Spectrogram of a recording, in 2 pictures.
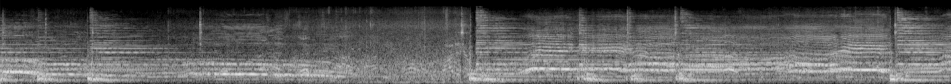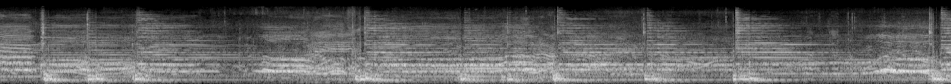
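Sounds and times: drum strikes: 0.0 - 2.4, 4.6 - 19.0
steady drone: 4.8 - 19.0.

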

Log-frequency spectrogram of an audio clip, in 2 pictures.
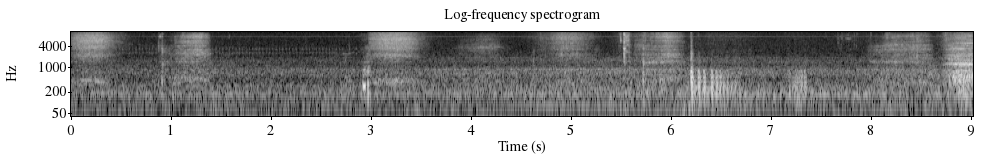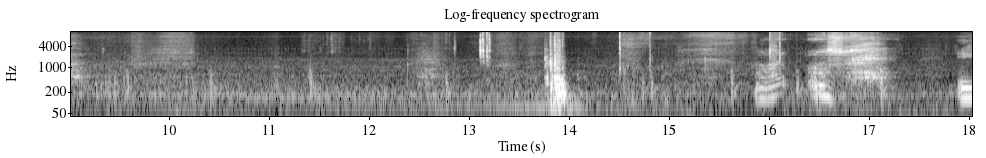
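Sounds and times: low hum in car cabin: 0.0 - 18.0
breathy rustles: 8.0 - 10.4.

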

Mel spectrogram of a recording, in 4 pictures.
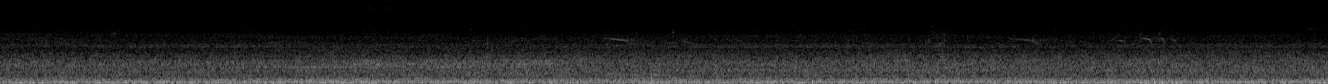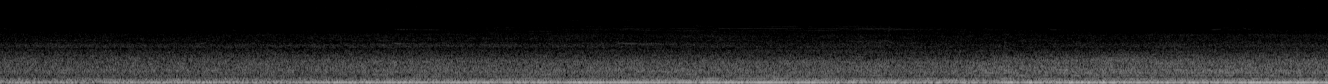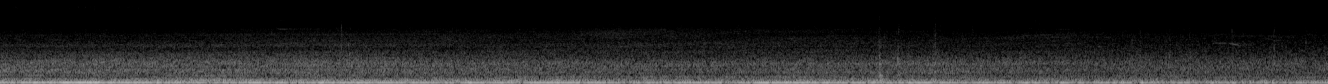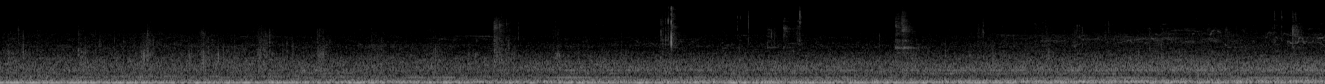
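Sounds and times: low outdoor rumble: 0.0 - 53.0.

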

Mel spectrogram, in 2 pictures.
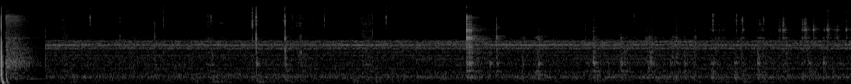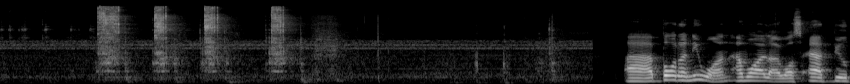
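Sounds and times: metal parts clicking and tapping: 4.7 - 11.6
hand ratchet clicking: 7.2 - 11.6.

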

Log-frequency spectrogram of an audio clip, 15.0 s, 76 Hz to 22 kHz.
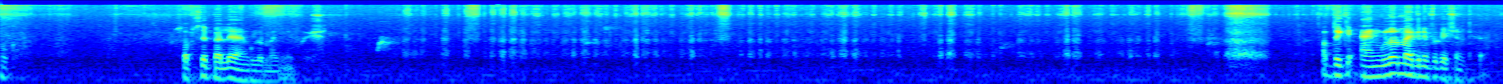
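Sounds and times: pen scratching on paper: 4.0 - 12.5.

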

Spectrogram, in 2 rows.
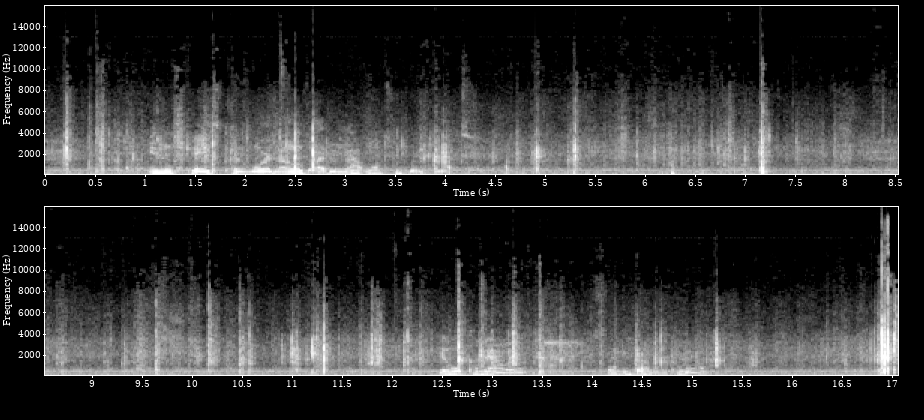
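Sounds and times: plastic packaging crinkling: 0.0 - 17.0.

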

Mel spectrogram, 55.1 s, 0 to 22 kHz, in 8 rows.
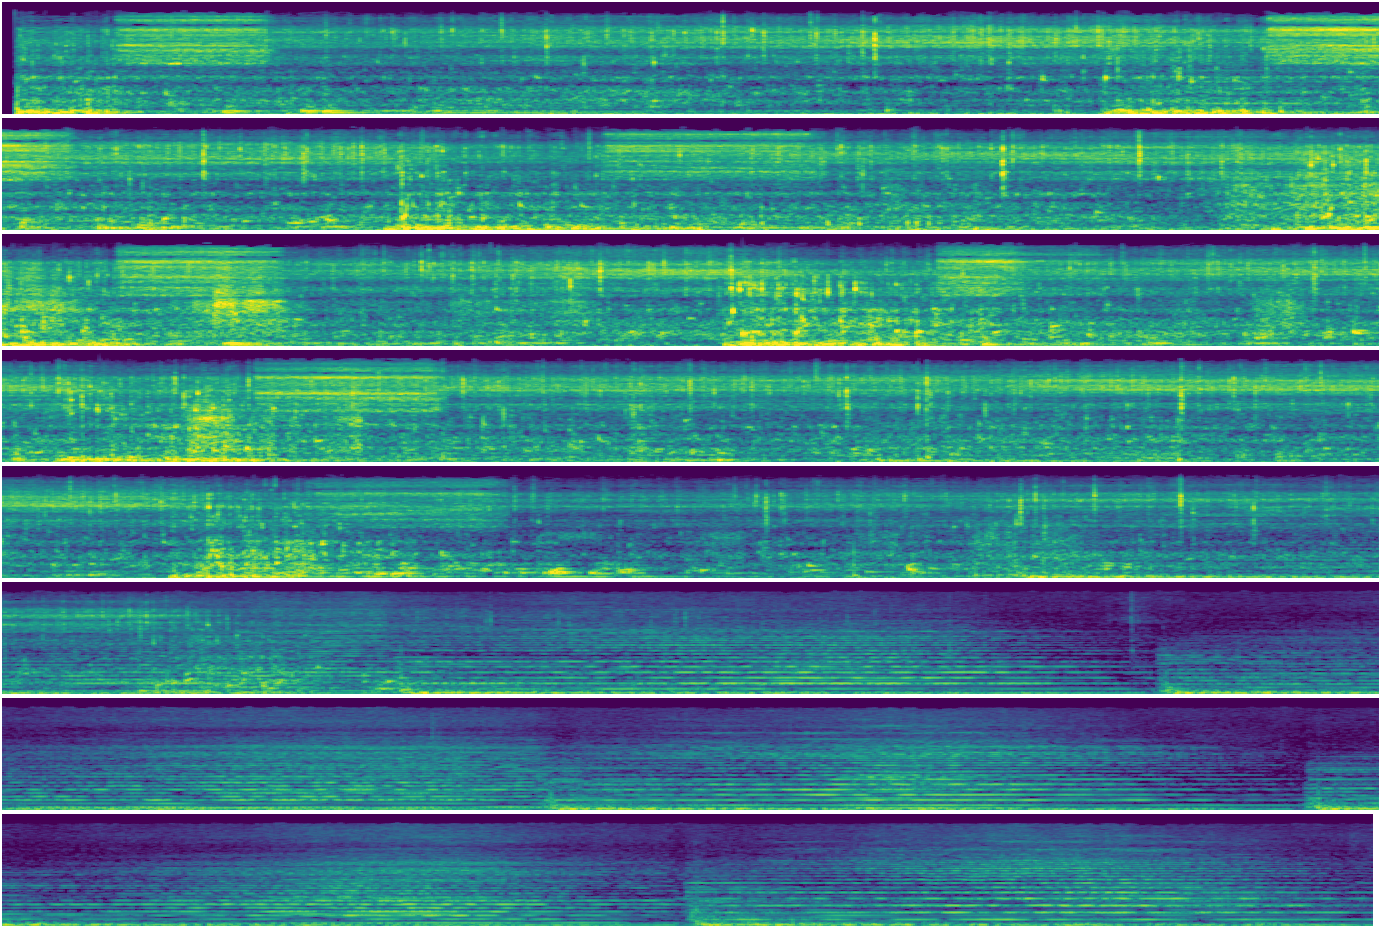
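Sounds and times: underwater bubbles rushing: 0.1 - 38.6
short breathing hisses: 6.3 - 7.4.

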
